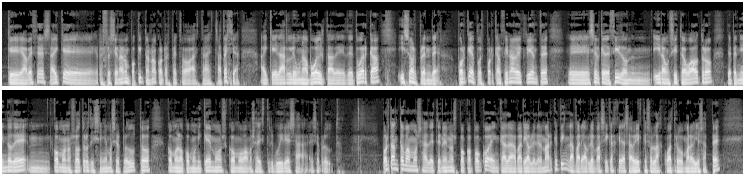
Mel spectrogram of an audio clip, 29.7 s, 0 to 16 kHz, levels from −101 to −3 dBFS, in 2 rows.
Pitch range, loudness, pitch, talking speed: 90-115 Hz, -17 LUFS, 95 Hz, 175 wpm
